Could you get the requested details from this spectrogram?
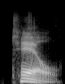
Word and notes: tale: American English

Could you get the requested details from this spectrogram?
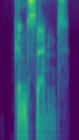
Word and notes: consent: British English

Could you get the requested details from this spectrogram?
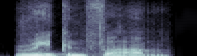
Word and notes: reconfirm: Indian

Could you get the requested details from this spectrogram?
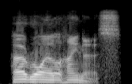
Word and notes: HRH: British English

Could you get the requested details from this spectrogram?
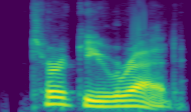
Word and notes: Turkey red: American English

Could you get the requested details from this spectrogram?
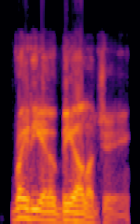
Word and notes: radiobiology: British English

